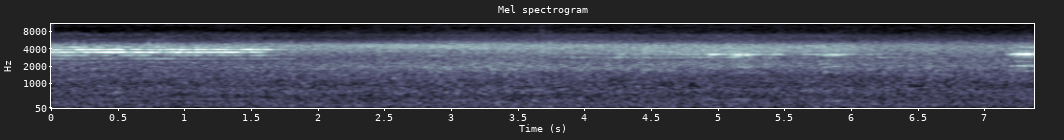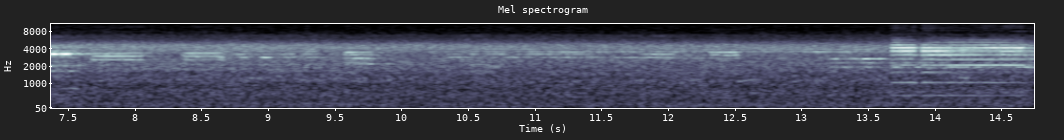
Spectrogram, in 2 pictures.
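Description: Steady wash of city traffic noise from a jammed, waterlogged road. Vehicle horns sound at the start, a few short horn toots come about halfway through, and another horn sounds near the end.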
